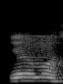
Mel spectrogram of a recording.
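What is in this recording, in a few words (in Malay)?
"jerumus", Malay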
